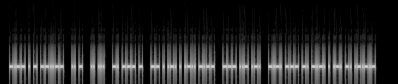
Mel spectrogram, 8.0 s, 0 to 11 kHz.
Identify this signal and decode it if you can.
Morse code, heard as a keyed tone, about 50 wpm, 700 Hz. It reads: YET, IT IS NOT MERELY OUR CONCERN.
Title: Sentences from Top 1400 Words 50wpm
